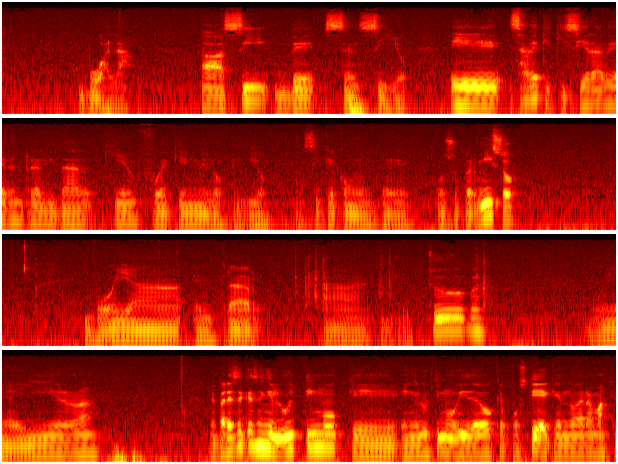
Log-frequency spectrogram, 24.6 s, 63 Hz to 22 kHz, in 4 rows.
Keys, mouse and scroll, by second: 0.7 Escape, 3.1 click, 7.0 click, 9.8 click, 13.9 click, 14.6 click, 15.8-16.7 typing, 16.9 Down, 17.9 Return, 23.4 click.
